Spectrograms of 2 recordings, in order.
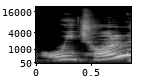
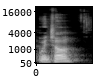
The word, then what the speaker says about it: huichol: It's called salsa huichol. Yeah. It's like H-U-I-C-H. – Exactly. – It's a huichol? – Yep, huichol.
